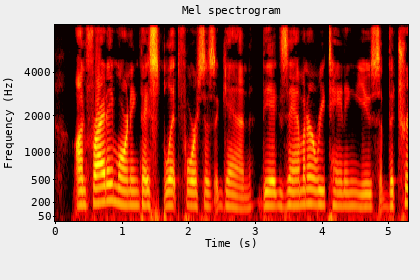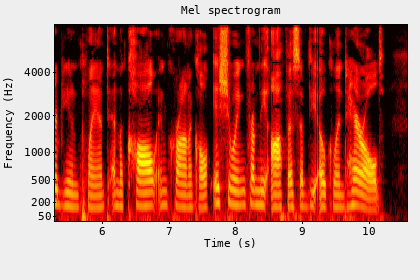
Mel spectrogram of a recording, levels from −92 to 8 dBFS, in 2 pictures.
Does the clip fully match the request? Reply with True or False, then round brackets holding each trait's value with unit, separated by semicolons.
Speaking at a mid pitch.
True (160 Hz)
